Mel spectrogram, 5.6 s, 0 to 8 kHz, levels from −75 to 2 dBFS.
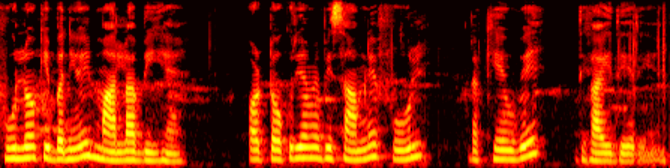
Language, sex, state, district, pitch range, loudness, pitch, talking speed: Hindi, female, Haryana, Rohtak, 155-190 Hz, -19 LUFS, 170 Hz, 205 wpm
